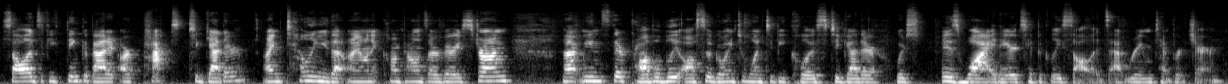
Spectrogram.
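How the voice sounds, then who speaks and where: Audible room echo surrounds this woman's voice. She has an American accent and a fairly low pitch. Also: fairly quick pace. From Texas. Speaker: chemistry teacher. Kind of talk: lecture. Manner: animated.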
